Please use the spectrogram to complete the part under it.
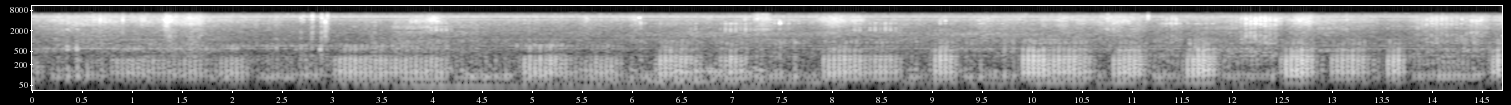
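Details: Purring from a humanized male Canada lynx, zoo-born in May 2011, enjoying a scratch before mealtime; deep, rapid throbbing pulses in repeated bursts separated by short pauses, with rubbing and rustling noises.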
